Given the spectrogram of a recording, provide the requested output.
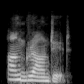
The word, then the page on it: Ungrounded: Indian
